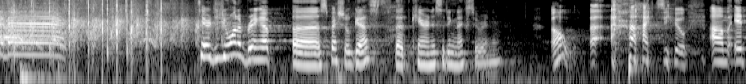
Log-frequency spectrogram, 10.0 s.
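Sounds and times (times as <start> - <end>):
audience applause: 0.0 - 2.6
speech: 2.7 - 6.8, 7.4 - 9.9.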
